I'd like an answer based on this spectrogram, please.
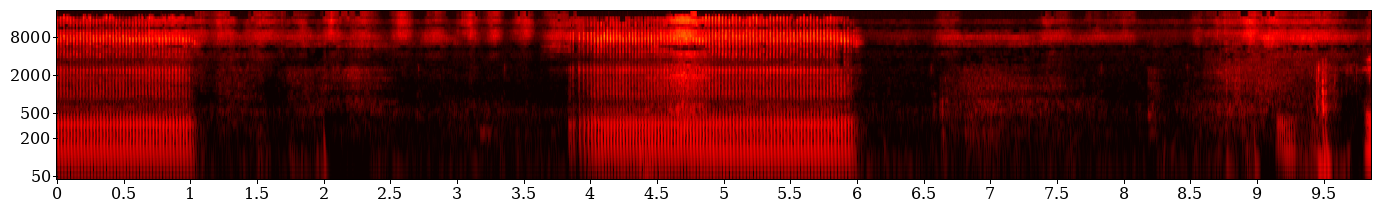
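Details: A French Bulldog, newly taken in as an emergency rehome, fake-snores with loud, rumbling, gravelly snores in two long bursts.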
